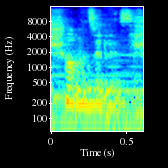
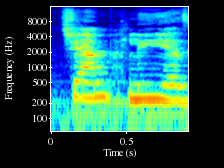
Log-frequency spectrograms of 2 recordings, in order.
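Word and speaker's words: Champs-Élysées: Shopping centre, ওইটাই হচ্ছে শানজেলিজ। শানজেলিজের যে স্পেলিং মানে ওয়ার্ড গুলো পড়লে এরকম হবে প্রোনাউন্সিয়েশন, মানে আমার কাছে চ্যাম্প লিয়াজ ইজ সামথিং এরকম হবে, বাট এটার প্রোনাউন্সিয়েশন ওইটা না, এটা হচ্ছে শানজেলিজে।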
